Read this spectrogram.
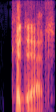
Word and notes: cadet: American English

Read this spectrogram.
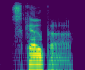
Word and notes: scopa: British English

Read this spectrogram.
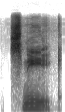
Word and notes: sneak: American English

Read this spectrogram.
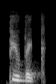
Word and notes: pubic: Indian

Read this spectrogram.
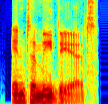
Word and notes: intermediate: British English

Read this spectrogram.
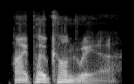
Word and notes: hypochondria: British English

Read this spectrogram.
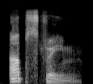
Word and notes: upstream: British English

